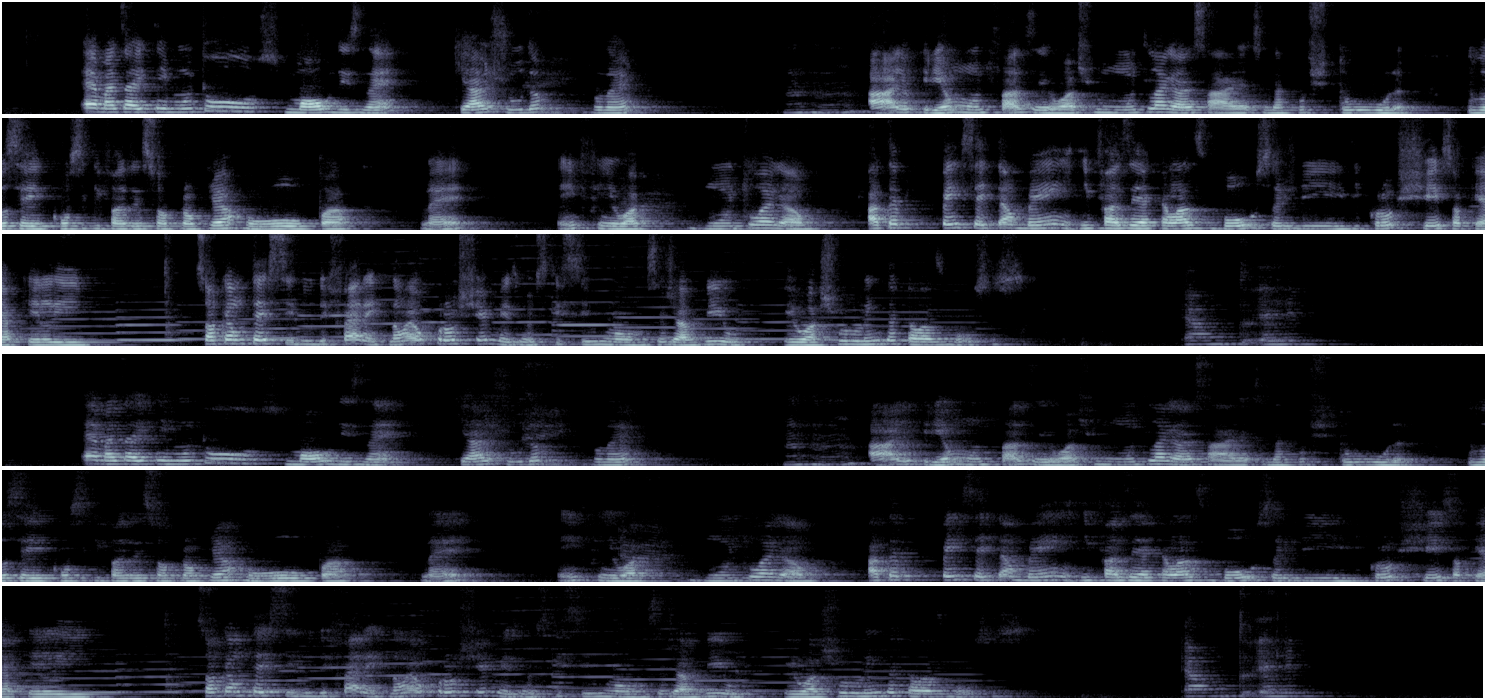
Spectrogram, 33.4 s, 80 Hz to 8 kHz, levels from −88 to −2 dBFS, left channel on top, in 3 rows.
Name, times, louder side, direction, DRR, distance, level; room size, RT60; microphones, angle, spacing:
voice 1, 0.6-3.0 3.4-4.1 4.4-4.8 6.5-10.6 11.0-13.7 14.3-14.6 15.3-15.9 16.4-17.3 17.6-22.9 23.8-27.8 28.1-29.8, left 4 dB, 80° left, 11 dB, 0.6 m, -31 dB
voice 2, 3.9-4.3 5.9-6.4 15.7-16.2 31.1-31.9, right 1 dB, 55° right, 0 dB, 1.9 m, -49 dB
Wind instrument woodwind instrument, 22.1-29.6, left 4 dB, 25° left, 1.5 m, -49 dB
11.0 x 4.7 x 3.2 m, 0.73 s
head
